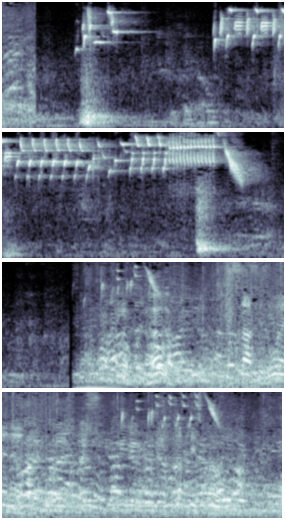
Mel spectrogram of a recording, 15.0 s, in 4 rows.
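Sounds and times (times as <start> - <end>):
bird chirps and trills: 1.0 - 7.2, 12.8 - 14.3.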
